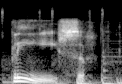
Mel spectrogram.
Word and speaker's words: plea: On July 10th, please. P-L-E-A. That is a very important word in terms of its pronunciation. Plea. Plea, that E-A letters will give the longer E sound.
